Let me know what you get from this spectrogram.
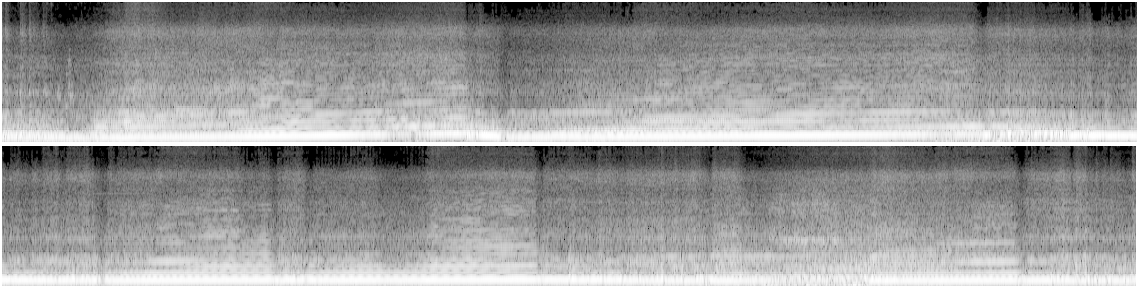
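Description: Race car engine heard from inside the stripped-out cockpit, pulling hard up through the revs with upshifts about six and thirteen seconds in, then holding steady high revs with a brief lift about twenty-four seconds in.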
